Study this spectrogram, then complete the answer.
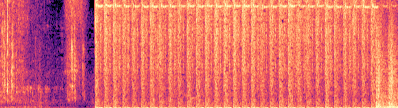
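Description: A heavy gun fires in a rapid, steady burst.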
